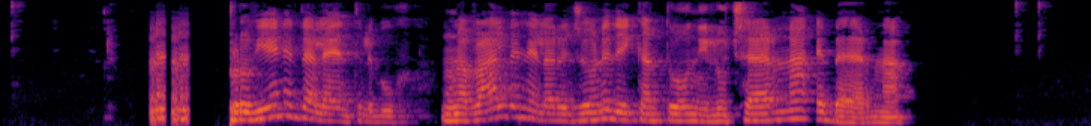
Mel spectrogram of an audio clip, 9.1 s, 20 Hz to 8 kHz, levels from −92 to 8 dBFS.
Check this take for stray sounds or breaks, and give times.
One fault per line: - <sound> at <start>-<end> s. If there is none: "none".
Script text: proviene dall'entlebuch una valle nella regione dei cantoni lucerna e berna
- laugh at 1.2-1.6 s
